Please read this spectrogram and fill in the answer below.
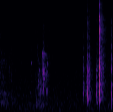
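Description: A plastic screw cap being twisted back onto a drink carton, giving a few short sharp clicks in the second half, after a faint rustle of the carton being handled.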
